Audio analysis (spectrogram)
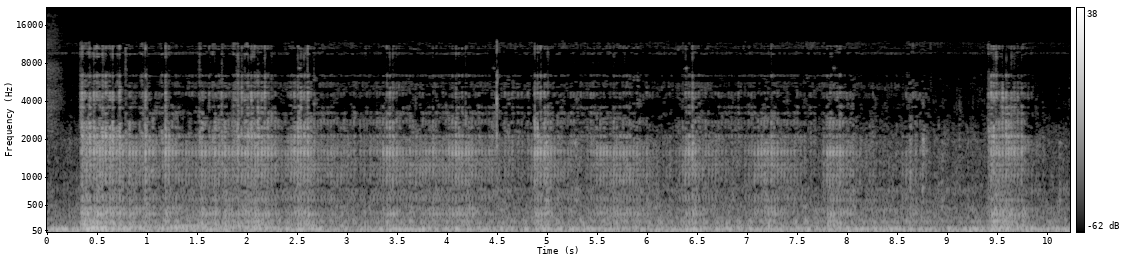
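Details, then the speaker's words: Lexus RX350 driving over interlock or bumpy road: low road rumble with irregular sharp rattles about every second, traced to the steering area, a damaged green cushion (damper) inside the steering motor. "I have this Lexus RX350 with a rattling noise when I'm going over interlock or bumpy roads."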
